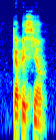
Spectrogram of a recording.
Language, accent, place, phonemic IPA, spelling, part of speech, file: French, France, Lyon, /ka.pe.sjɛ̃/, capétien, adjective, LL-Q150 (fra)-capétien.wav
- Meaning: Capetian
